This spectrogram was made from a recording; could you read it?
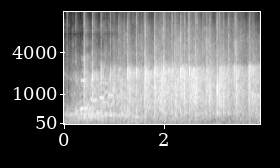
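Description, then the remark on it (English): An audience claps together, a dense, steady patter of many hands that holds at a fairly loud level for several seconds without a clear rhythm. “Okay to clap.”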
